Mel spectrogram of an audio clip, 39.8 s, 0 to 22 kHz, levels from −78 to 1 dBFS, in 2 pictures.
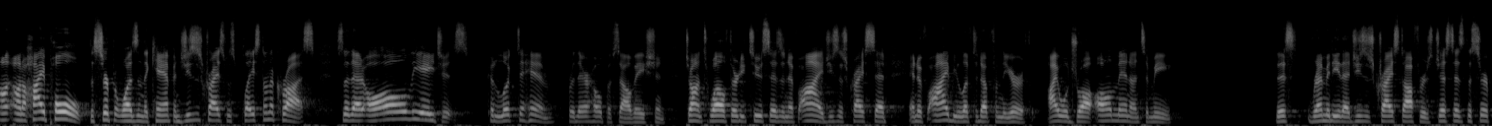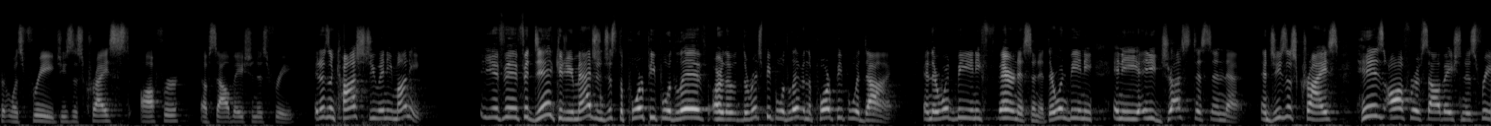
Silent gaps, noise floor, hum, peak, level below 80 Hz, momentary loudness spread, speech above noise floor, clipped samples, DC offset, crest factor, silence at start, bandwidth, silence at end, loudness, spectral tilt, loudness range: none; under -90 dBFS; none; -14 dBFS; -72 dBFS; 13 LU; over 53 dB; under 0.1%; under 0.1%; 22 dB; 0 s; 14.5 kHz; 0 s; -36 LUFS; -2.5 dB/octave; 10 LU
